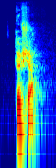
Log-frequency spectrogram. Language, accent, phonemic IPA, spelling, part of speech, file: French, France, /tə.ʃa/, techa, noun, LL-Q150 (fra)-techa.wav
- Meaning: alternative form of teuch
